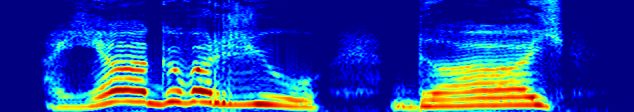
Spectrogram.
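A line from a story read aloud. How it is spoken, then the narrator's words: Low hoarse male demand. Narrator (Russian): низким хриплым голосом требовал мужчина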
